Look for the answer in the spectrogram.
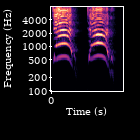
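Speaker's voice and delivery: high, loud call for help; panicked shout. Acted. Bunny shouting for his dad in fear. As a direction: scream for dad. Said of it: "he shouted".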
